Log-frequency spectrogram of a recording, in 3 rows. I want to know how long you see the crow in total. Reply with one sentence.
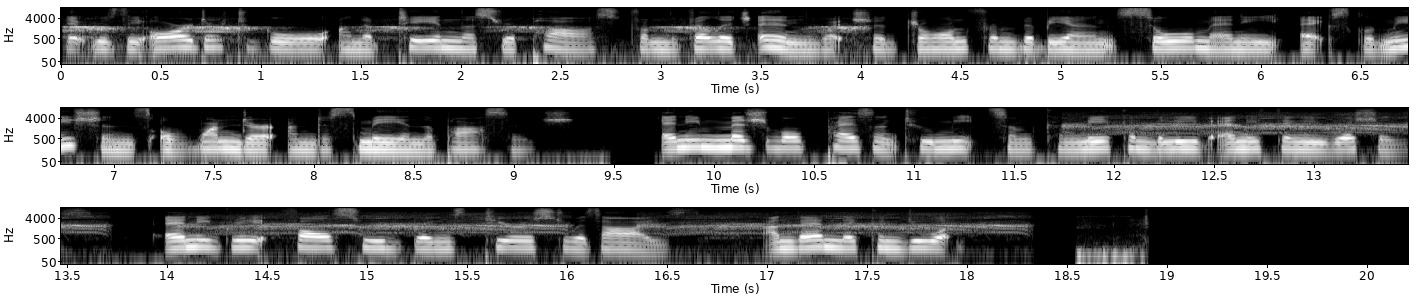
You can hear the crow for 11 seconds altogether.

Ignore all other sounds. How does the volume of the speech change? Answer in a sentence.
The volume of the speech stays about the same.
